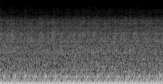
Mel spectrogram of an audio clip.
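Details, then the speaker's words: Willys Jeep after rebuild using original parts, cold start on choke, no temperature yet, good oil pressure: steady even fast idle with deep smooth beat, no knocks or misses; normal fast idle. "still got a fast idle going no temperature showing yet good oil pressure just heating up"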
